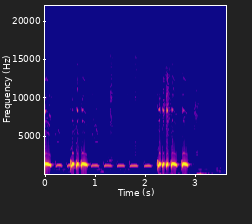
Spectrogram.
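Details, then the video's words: Local zebra dove lure song for a silent dove: a quick cluster of hooked coos, a row of soft even single notes, another loud rapid burst, then a brief knock. "perkutut lokal gacor pancingan ampuh perkutut bisu langsung nyaut"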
